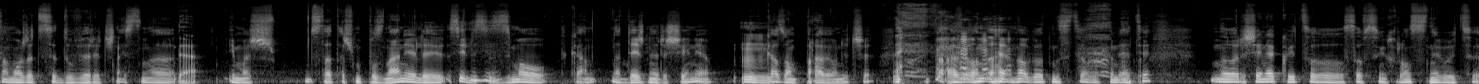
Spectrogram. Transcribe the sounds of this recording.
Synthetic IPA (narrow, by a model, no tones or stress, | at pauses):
inəmɔʒɛd̪ɐt̪i̥sɛd̪ovɛɾɛt͡ʃɛnɐist̪inəd̪a̰iməʃ | d̪ost̪at̪ət͡ʃnopoznanʲiɛiliilisivziməlˠt̪ɐ̥ka̰nɐd̪ɛʒniɾɛʃɛniə̰ | kazvəmpɾavilˠnit͡ʃɛpɾavilˠnoɛmnoɡʊot̪nosi̥t̪ɛlˠnoponʲat̪ʰiɛ | noɾɛʃɛnʲiəkoit̪ʰʊsəfsiŋxɾɔnsɐ̥snʲɛɡovit̪ʰɛ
